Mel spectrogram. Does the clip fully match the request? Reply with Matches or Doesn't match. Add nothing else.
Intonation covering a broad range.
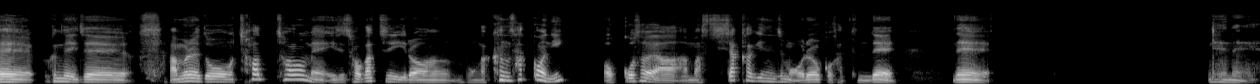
Matches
